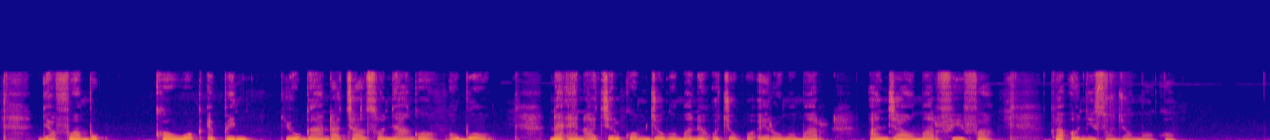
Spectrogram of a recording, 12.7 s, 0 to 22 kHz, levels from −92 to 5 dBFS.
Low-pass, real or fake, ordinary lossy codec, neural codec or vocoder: none; real; none; none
